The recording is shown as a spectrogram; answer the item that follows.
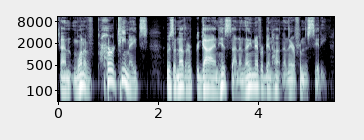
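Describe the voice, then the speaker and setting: A man telling a hunting story in casual podcast chat, animated and acting out the people he quotes. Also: fairly low pitch, fairly quick, no room sound, studio quality. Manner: casual, mild swearing. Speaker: podcast guest.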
